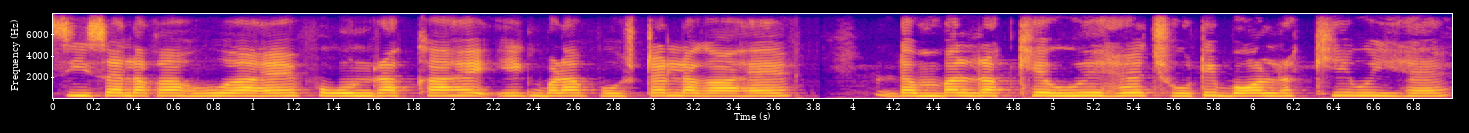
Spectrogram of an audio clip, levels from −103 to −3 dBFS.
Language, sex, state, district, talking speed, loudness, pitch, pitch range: Hindi, female, Uttar Pradesh, Hamirpur, 180 wpm, -14 LUFS, 265 Hz, 255-275 Hz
